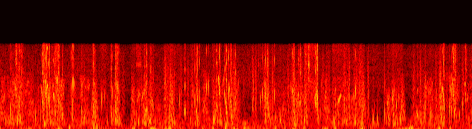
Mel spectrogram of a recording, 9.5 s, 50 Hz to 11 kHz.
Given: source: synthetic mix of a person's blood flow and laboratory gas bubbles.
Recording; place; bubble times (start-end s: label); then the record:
Doppler ultrasound of blood flow; subclavian vein
0.07-0.59 s: bubbles
0.68-1.31 s: bubbles
1.39-1.54 s: bubbles
1.59-1.96 s: bubbles
2.00-2.45 s: bubbles
2.63-3.10 s: bubbles
3.33-3.63 s: bubbles
3.66-4.80 s: bubbles
5.17-5.73 s: bubbles
5.79-6.45 s: bubbles
6.63-7.30 s: bubbles
7.42-7.61 s: bubbles
7.64-8.07 s: bubbles
8.29-8.91 s: bubbles
8.96-9.40 s: bubbles
From the record:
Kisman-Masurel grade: 342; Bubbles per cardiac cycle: rolling drumbeat, 9 or more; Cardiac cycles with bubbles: 100%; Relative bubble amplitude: moderate (0.250 to 0.450); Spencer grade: 3 (all of the cardiac periods contain showers or single bubble signals, but not dominating or overriding the cardiac motion signals); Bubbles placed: anywhere in the cardiac cycle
